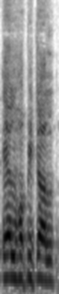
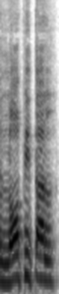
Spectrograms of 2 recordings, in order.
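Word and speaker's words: L'Hôpital: ফেলছি শুধু লা হসপিটাল বা এটাকে অনেকে বলে এল হসপিটাল বা আসল উচ্চারণ হচ্ছে ল পিততাল আমরা এটাকে ভালোবেসে এল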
